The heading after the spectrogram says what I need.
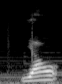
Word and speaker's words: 腰: part of a mountain young is for last the same as you can tell that they are pronounced this scene although they are not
